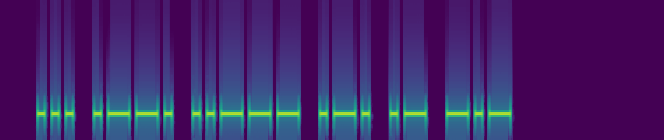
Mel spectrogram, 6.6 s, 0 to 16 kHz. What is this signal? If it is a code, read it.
Morse code, heard as a keyed tone, about 17 wpm, 700 Hz. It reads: SP2RAK
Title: DXCC-100 Call Signs - 6 Characters - 17wpm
